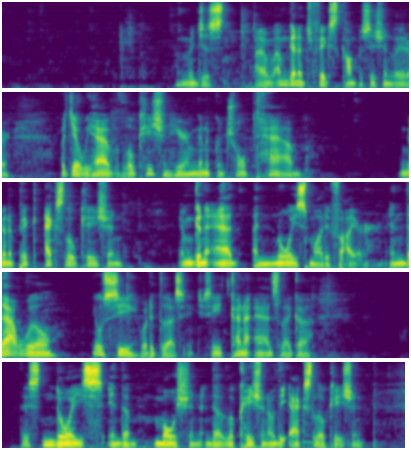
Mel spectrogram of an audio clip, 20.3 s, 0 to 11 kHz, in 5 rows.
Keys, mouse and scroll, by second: 0.2 right click, 0.7 right click, 1.1 g, 1.3 z, 1.7 click, 1.9 right click, 2.4 ctrl+s, 3.6 click, 4.7 click, 6.4 ctrl+Tab, 7.5 click, 8.2 click, 9.3 n, 10.4 click, 11.0 click, 12.3 click, 13.4 space, 15.3 space, 18.9 click, 20.1-20.3 drag.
